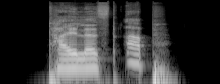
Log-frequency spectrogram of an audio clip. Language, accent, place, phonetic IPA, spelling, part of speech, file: German, Germany, Berlin, [ˌtaɪ̯ləst ˈap], teilest ab, verb, De-teilest ab.ogg
- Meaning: second-person singular subjunctive I of abteilen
